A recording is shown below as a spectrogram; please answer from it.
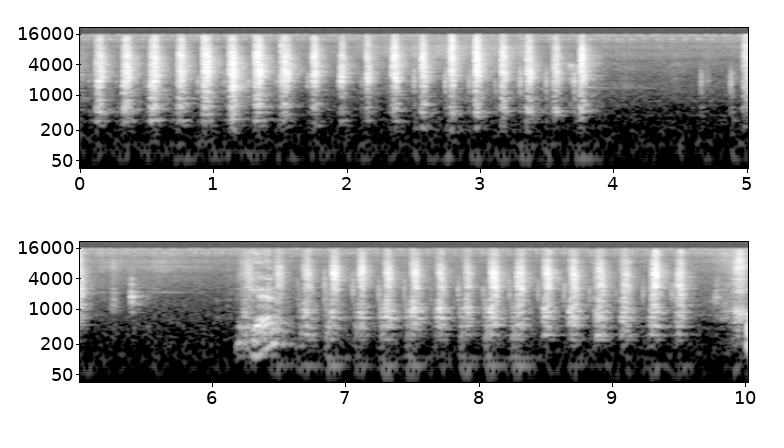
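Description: Edge of a steel teardrop palette knife tapped and scraped quickly against watercolour paper, about six short strokes a second. The strokes pause for about two seconds midway, then resume.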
